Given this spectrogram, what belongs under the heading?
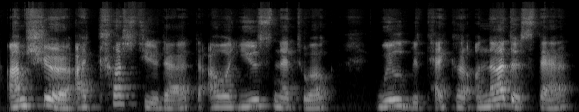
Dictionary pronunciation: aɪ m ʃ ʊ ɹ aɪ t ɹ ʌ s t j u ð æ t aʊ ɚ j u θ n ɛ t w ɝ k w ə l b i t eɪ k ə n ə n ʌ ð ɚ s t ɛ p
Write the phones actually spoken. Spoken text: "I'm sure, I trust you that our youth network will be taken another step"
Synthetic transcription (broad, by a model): aɪ m ʃ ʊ ɹ aɪ t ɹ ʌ s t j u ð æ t aʊ ɚ j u s n ɛ t w ɝ k w ə l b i t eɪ k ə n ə n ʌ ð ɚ s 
